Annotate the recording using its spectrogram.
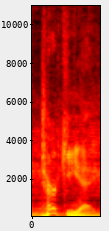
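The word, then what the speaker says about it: Türkiye: Turkiye.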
